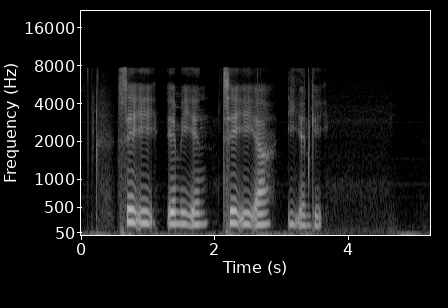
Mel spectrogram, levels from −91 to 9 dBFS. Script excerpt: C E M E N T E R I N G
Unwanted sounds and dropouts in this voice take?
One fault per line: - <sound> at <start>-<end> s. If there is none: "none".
none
